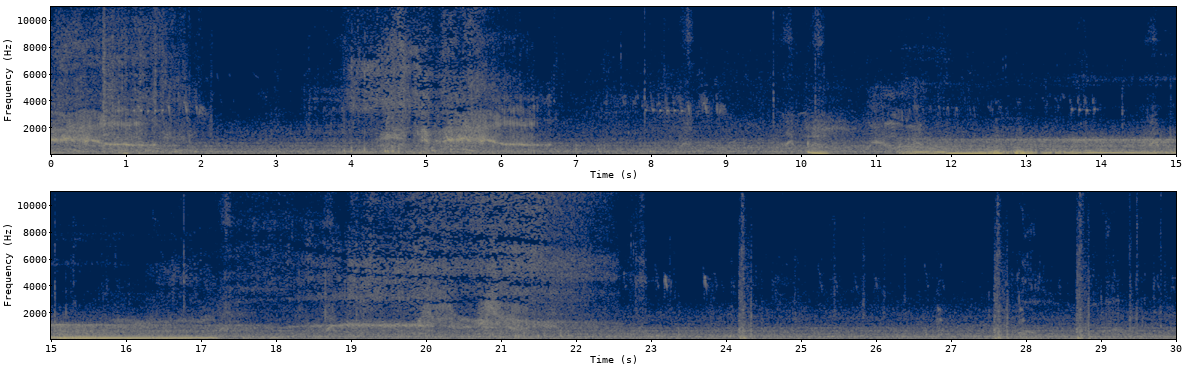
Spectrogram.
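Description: Footsteps crunch through dry grass.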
